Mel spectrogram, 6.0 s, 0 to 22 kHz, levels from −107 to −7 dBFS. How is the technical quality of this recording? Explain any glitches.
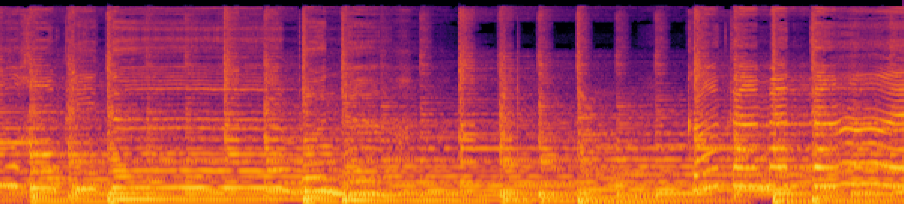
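One glitch stands out: loose connector crackle from 3.32 to 3.47 s. For roughly 0.15 s a worn or dirty contact makes and breaks, chopping the signal and adding pops from any DC on the line. It sounds like irregular scratchy crackle, unlike a single clean digital click or an evenly spaced dropout pattern.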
